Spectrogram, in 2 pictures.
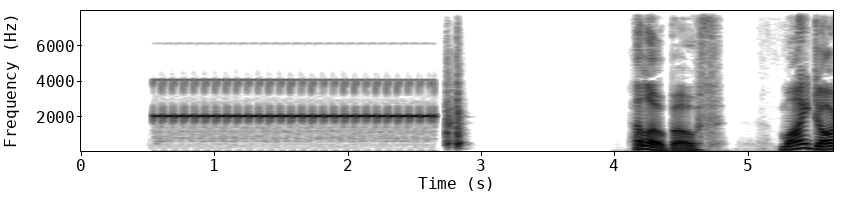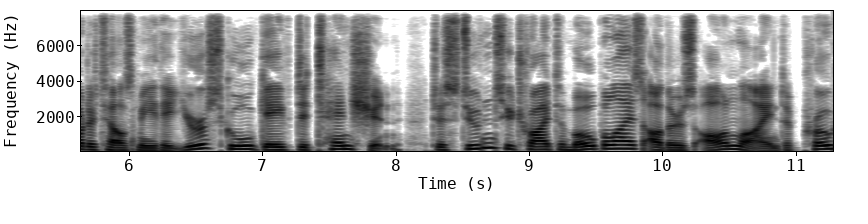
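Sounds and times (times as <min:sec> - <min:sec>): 
telephone ringing for an incoming call: 0:00.6 - 0:02.7
speech: 0:04.2 - 0:11.2.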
